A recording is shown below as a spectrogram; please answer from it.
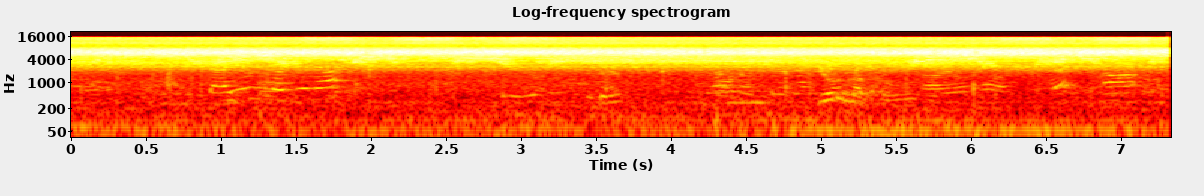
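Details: Cicadas singing at Nogeyama Zoo: a steady, dense, high hissing drone runs unbroken through the whole stretch, while people's voices, including higher children's chatter, talk over it in the foreground.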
